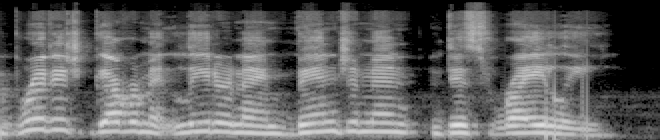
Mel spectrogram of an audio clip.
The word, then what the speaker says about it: Disraeli: there was a british government leader named benjamin disraeli d like door i s like sock r-a-e-l-i dis-rely or disraeli or whichever thing is silent um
